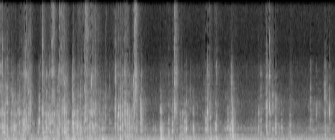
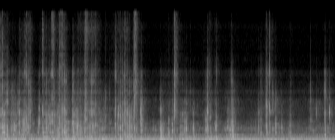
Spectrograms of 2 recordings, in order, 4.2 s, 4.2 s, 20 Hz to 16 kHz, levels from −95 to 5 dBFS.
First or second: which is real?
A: first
